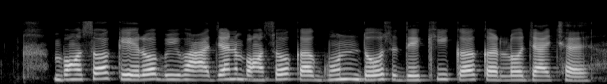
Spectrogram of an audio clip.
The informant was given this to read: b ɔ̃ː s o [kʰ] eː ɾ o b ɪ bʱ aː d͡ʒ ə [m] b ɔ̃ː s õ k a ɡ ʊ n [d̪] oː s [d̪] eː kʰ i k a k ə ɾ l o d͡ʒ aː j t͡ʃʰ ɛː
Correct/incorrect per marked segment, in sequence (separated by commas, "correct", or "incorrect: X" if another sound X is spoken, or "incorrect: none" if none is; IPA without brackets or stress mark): incorrect: k, incorrect: n, correct, correct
